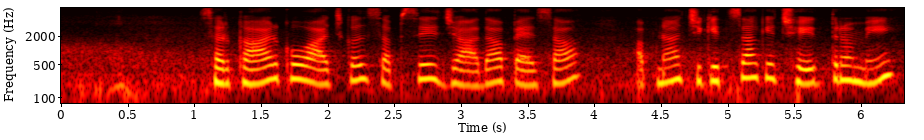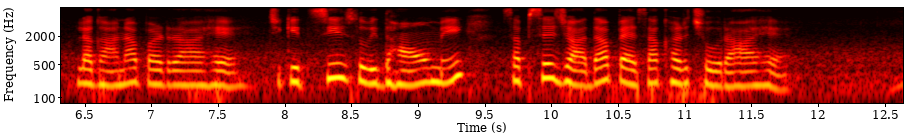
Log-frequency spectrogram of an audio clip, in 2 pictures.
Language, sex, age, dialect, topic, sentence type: Chhattisgarhi, female, 25-30, Western/Budati/Khatahi, banking, statement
